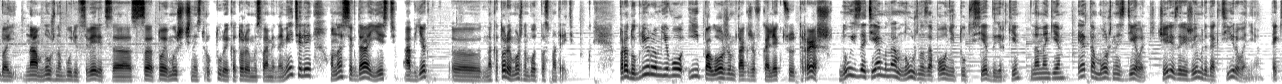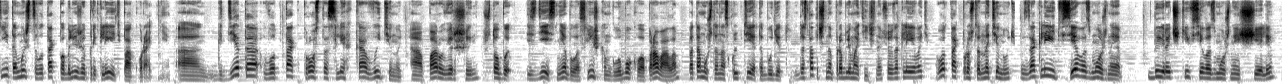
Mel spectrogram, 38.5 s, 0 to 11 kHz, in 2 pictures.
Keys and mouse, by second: 9.3 shift+d, 10.5 m, 16.7 Tab, 19.0 g, 23.2 g, 26.4 g, 29.2 click, 29.3-36.2 middle drag, 29.5 g, 31.9 g, 34.4 g, 36.2 g, 38.3 g.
